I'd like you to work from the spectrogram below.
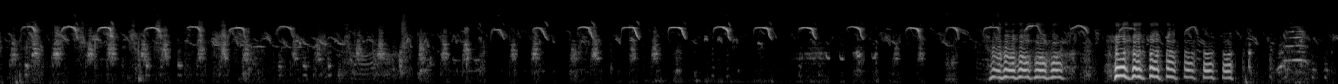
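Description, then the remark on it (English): A rooster clucks in a rapid, steady series of short calls, ending in a few louder, harsher squawks near the close; no talking is heard. “Like some gay rooster action, huh?”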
